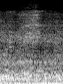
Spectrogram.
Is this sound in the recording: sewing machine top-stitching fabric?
no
